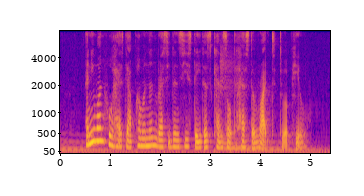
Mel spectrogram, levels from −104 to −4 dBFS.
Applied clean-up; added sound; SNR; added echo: none; Guitar; 18 dB; none.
